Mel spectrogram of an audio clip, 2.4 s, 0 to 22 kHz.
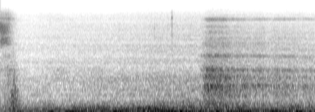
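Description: Suzuki GSX-S750's inline-four engine running steadily while riding, a low drone under road and wind noise, with a swell of hiss about a second and a half in.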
